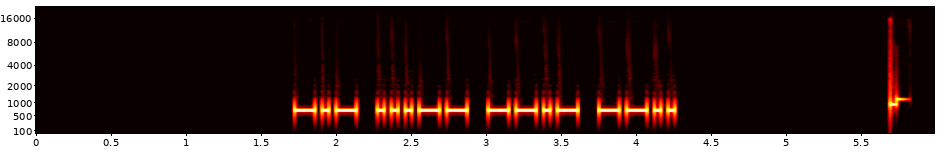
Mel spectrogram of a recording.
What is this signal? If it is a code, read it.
Morse code, heard as a keyed tone, about 26 wpm, 700 Hz. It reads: K3QZ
